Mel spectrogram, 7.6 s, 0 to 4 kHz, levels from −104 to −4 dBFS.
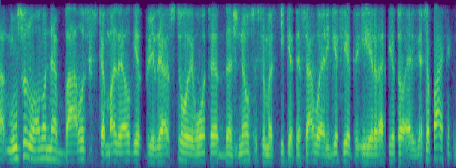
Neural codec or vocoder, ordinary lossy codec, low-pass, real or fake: codec, 16 kHz, 1.1 kbps, Voila-Tokenizer; AAC, 32 kbps; 3.6 kHz; fake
